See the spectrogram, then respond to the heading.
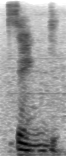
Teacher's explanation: if you say it softly your tongue just stops on the back of your throat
